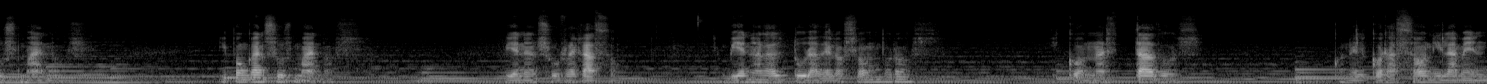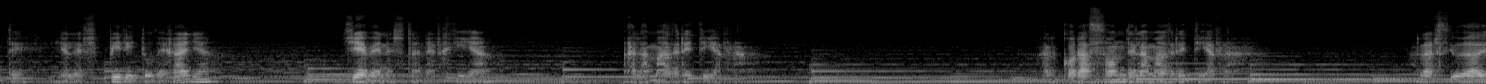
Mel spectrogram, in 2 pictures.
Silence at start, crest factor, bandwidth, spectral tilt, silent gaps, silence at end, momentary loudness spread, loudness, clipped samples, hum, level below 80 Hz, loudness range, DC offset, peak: 0 s; 28 dB; 16.5 kHz; -5.5 dB/octave; none; 0 s; 17 LU; -31 LUFS; under 0.1%; none; -54 dBFS; 4 LU; under 0.1%; -4 dBFS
